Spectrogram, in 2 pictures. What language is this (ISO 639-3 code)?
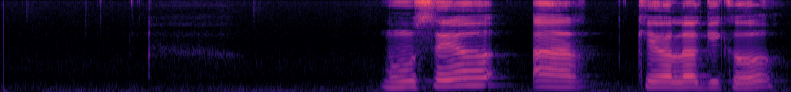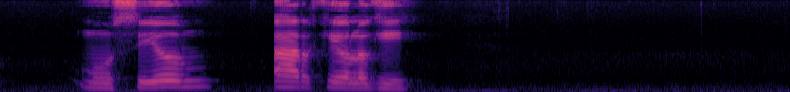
jav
